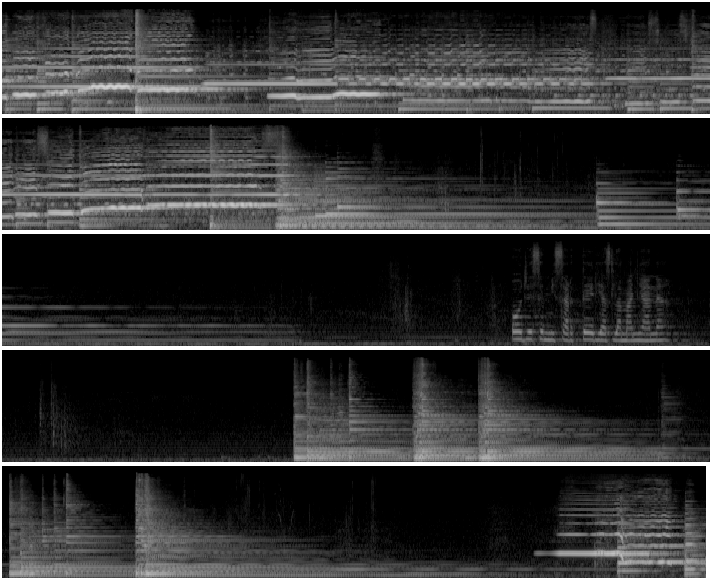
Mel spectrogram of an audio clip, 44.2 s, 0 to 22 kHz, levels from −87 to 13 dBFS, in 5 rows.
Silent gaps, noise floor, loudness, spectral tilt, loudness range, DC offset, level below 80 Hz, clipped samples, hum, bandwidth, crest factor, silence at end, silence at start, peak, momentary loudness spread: none; -65 dBFS; -20 LUFS; -4.5 dB/octave; 21 LU; under 0.1%; -64 dBFS; under 0.1%; none; 16.5 kHz; 20 dB; 0 s; 0 s; -2 dBFS; 25 LU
